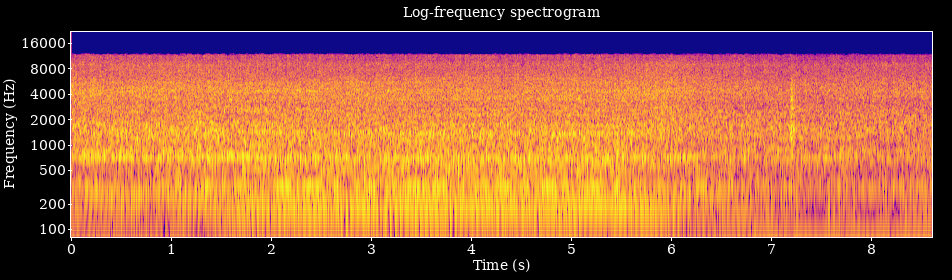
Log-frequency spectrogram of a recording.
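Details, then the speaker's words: 2015 Suzuki GSX-S750 inline-four idling after new OEM NGK CR9EIA-9 iridium plugs at the 7,500-mile interval: a smooth, even idle with a steady low pulse and no misfires or rattles. Noticeably smoother than before. "I'm do a quick spin see if it starts even though I'm good oh there really does sound smoother I like it"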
